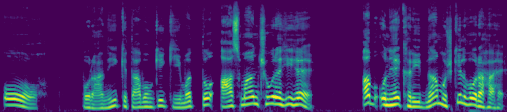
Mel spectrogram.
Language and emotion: Hindi, surprised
